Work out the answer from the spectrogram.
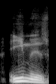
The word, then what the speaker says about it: emu: out well well so emu's one already Australian okay sorry fols I gotta pick you up on your pronunciation brother it's e mu this emu thing I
